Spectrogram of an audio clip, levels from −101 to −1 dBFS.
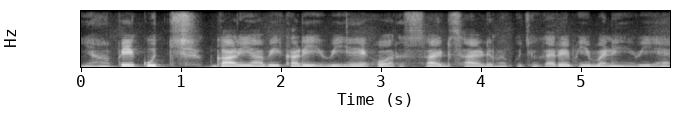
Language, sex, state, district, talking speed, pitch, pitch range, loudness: Hindi, male, Chhattisgarh, Kabirdham, 185 wpm, 135 Hz, 130-135 Hz, -20 LUFS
